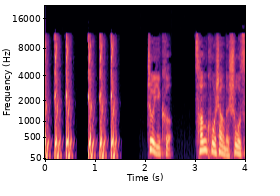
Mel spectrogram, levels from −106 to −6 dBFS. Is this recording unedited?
no; 1 cut; at 2.9 s

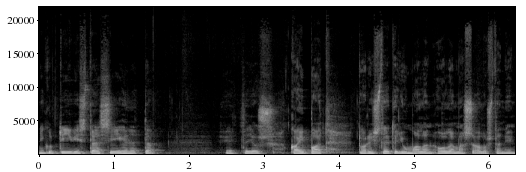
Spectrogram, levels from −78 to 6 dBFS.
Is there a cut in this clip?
no; 0 cuts

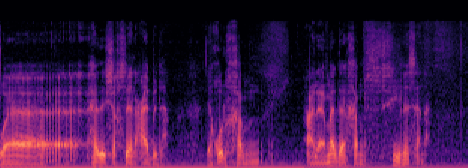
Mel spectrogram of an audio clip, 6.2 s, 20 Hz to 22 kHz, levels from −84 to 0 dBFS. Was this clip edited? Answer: no; 0 cuts

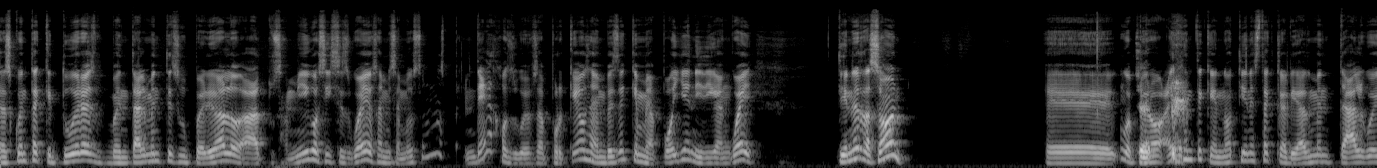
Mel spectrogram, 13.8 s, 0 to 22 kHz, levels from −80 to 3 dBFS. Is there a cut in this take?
yes; 1 cut; at 11.2 s

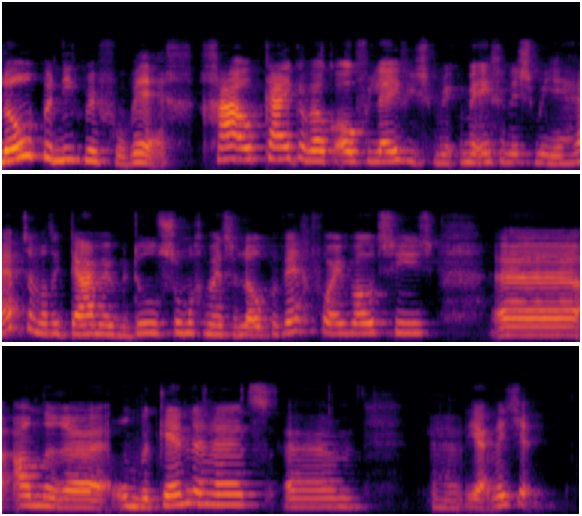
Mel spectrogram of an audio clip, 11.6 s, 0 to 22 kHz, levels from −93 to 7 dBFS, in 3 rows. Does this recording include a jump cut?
yes; 2 cuts; at 8.4 s, 9.5 s

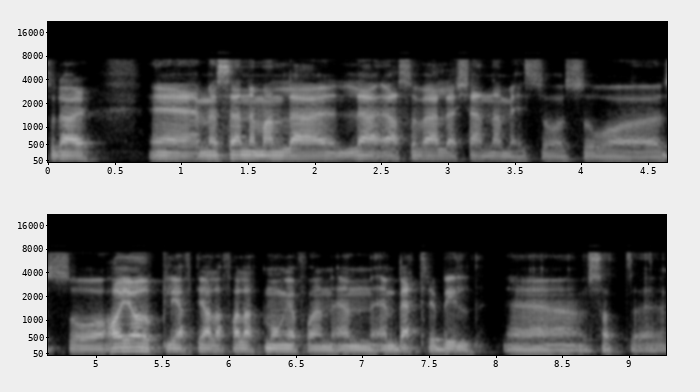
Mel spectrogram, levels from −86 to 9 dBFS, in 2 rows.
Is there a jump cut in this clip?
no; 0 cuts

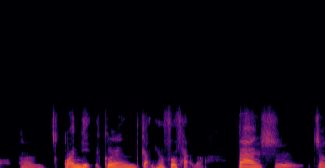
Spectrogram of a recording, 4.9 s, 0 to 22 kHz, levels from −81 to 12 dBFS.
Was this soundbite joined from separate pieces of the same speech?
no; 0 cuts

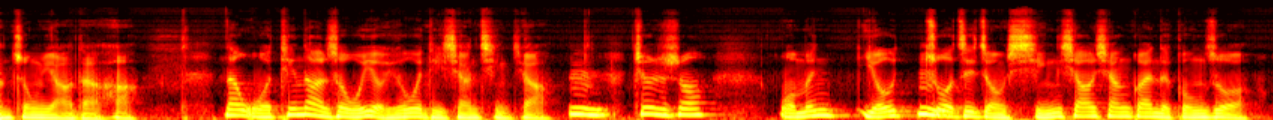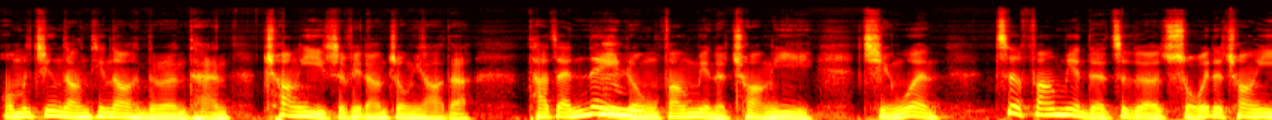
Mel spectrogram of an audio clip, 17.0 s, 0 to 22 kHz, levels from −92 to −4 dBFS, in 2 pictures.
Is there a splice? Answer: no; 0 cuts

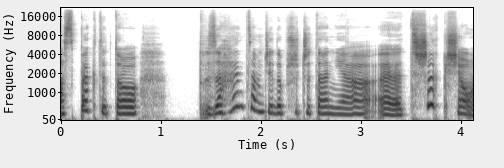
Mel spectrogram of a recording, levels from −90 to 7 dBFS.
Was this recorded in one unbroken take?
yes; 0 cuts

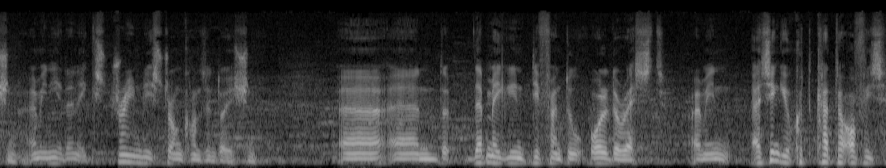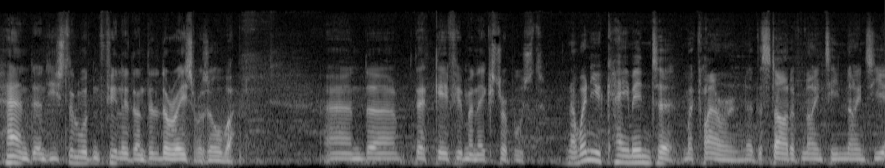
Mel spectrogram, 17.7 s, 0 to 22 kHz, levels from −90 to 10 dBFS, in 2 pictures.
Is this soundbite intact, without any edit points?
yes; 0 cuts

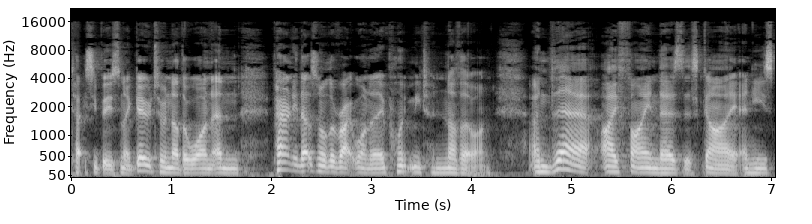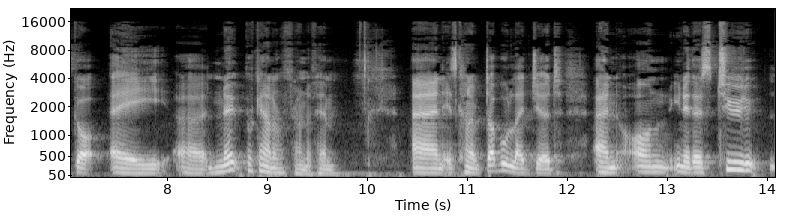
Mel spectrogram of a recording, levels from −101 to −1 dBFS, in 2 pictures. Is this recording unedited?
yes; 0 cuts

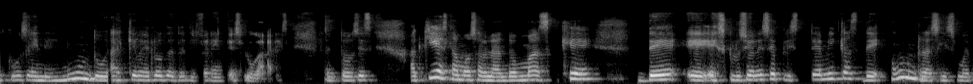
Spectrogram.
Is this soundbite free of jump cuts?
no; 2 cuts; at 1.1 s, 3.2 s

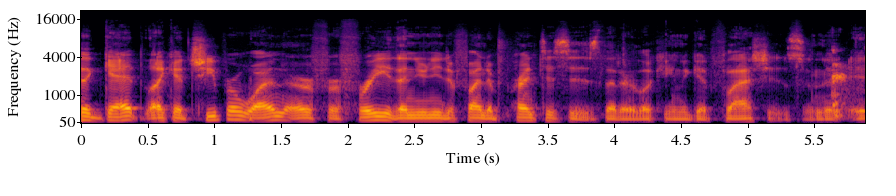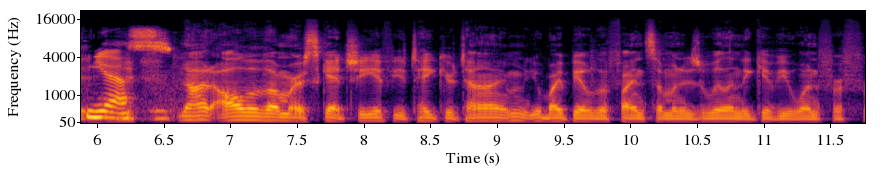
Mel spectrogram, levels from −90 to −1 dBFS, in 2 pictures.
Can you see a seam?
no; 0 cuts

